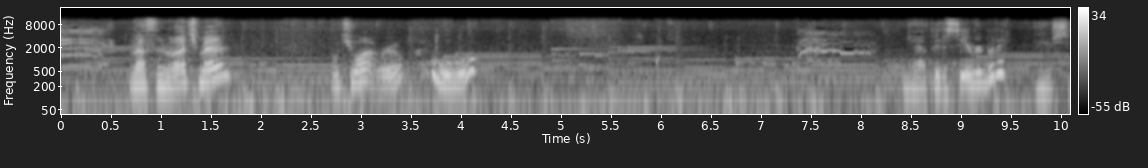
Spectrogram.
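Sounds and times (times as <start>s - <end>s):
cat meowing: 0.0s - 0.6s, 7.3s - 8.2s
speech: 0.7s - 1.9s, 2.7s - 4.3s, 8.4s - 10.0s.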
